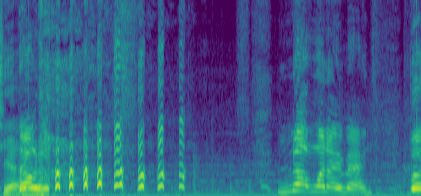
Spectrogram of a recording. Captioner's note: laughs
